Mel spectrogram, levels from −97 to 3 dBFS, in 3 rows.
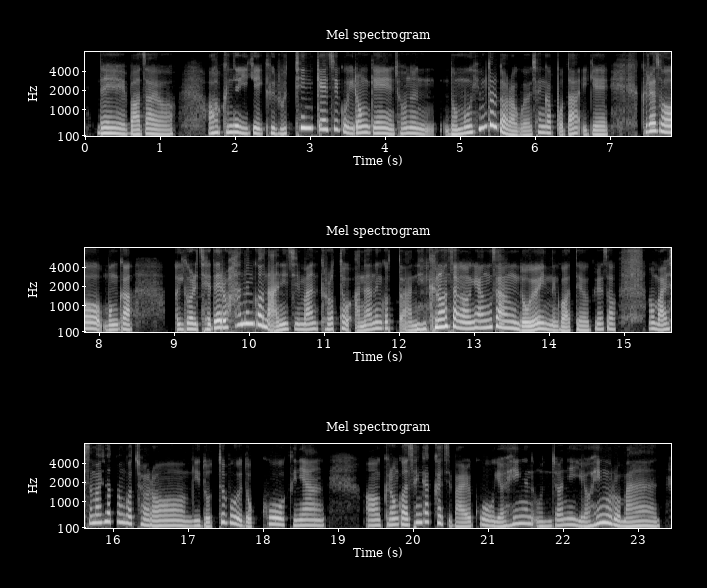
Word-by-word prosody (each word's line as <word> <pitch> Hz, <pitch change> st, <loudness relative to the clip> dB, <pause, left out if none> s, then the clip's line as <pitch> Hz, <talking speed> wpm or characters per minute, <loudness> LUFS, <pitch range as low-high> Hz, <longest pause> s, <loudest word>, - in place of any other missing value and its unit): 네. 185 Hz, -3 st, +2 dB
맞아요. 155 Hz, +1 st, -2 dB, 0.4 s
아우 195 Hz, +3 st, 0 dB
근데 225 Hz, 0 st, +2 dB
이게 180 Hz, -2 st, -1 dB
그 185 Hz, -, -8 dB
루틴 185 Hz, -, +3 dB
깨지고 320 Hz, -, -1 dB
이런 200 Hz, +4 st, 0 dB
게 185 Hz, -4 st, 0 dB
저는 180 Hz, -2 st, -3 dB
너무 165 Hz, +7 st, 0 dB
힘들더라고요 220 Hz, -, +1 dB
생각보다 195 Hz, -4 st, -3 dB
이게. 145 Hz, -1 st, -3 dB, 0.4 s
그래서 225 Hz, -, +3 dB
뭔가 170 Hz, +3 st, 0 dB, 0.6 s
이걸 185 Hz, +1 st, +2 dB
제대로 235 Hz, +8 st, +4 dB
하는 370 Hz, +7 st, +4 dB
건 325 Hz, -9 st, +5 dB
아니지만 185 Hz, +3 st, 0 dB
그렇다고 190 Hz, +1 st, -3 dB
안 140 Hz, +3 st, -2 dB
하는 195 Hz, +6 st, 0 dB
것도 220 Hz, +1 st, -6 dB
아닌 180 Hz, +6 st, -1 dB
그런 260 Hz, +5 st, +7 dB
상황에 225 Hz, -6 st, +3 dB
항상 235 Hz, -2 st, +2 dB
놓여 150 Hz, +6 st, +5 dB
있는 175 Hz, -7 st, +1 dB
것 145 Hz, -, -2 dB
같아요. 150 Hz, +3 st, -2 dB
그래서 190 Hz, 0 st, -4 dB, 0.4 s
어 205 Hz, -, -2 dB
말씀하셨던 275 Hz, -, 0 dB
것처럼 180 Hz, -8 st, -2 dB
'이 170 Hz, 0 st, -3 dB
노트북을 225 Hz, -, -1 dB
놓고 200 Hz, +10 st, -1 dB
그냥 185 Hz, 0 st, -3 dB, 0.5 s
어 180 Hz, 0 st, -3 dB
그런 200 Hz, +2 st, -2 dB
거 210 Hz, -2 st, +1 dB
생각하지 280 Hz, -, -3 dB
말고 150 Hz, +4 st, -3 dB
여행은 230 Hz, +11 st, -1 dB
온전히 185 Hz, +4 st, -4 dB
여행으로만 165 Hz, -, +1 dB
190 Hz, 305 characters per minute, -23 LUFS, 165-225 Hz, 0.6 s, 그런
